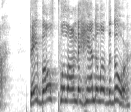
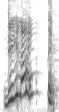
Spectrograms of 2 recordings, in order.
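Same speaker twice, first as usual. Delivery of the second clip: suspicious question; 8 semitones higher than usual. Retold or imitated. Suspicious G Mama questions friend.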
